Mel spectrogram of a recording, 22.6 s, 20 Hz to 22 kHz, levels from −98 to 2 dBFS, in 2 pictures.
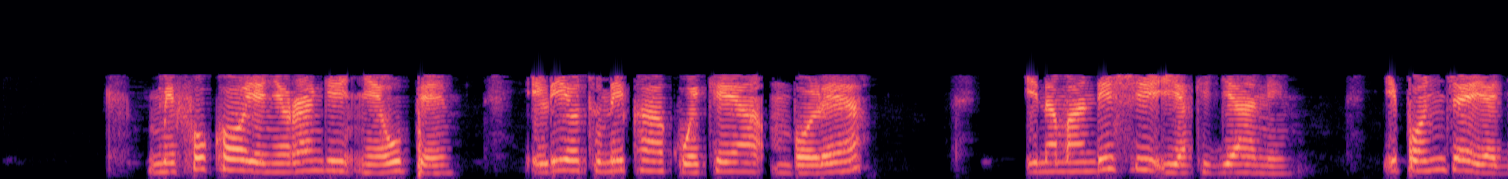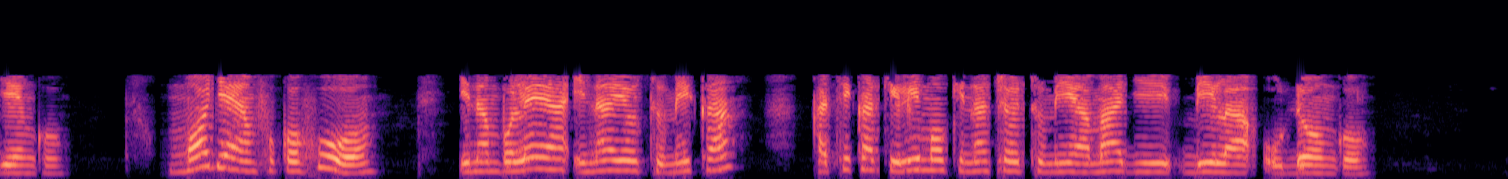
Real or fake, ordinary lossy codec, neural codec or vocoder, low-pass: real; AAC, 16 kbps; none; 7.2 kHz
